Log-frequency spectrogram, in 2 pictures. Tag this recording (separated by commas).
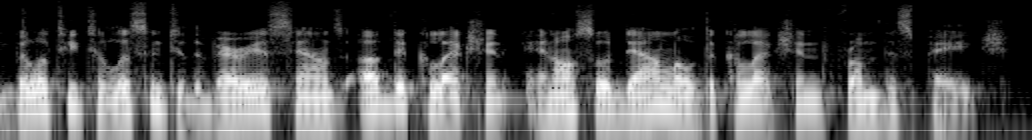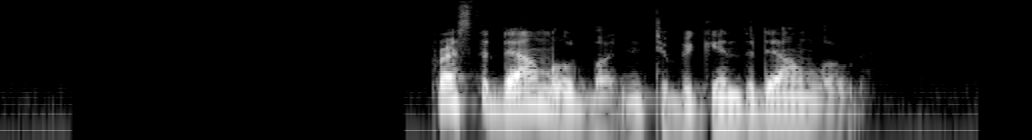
Speech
